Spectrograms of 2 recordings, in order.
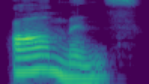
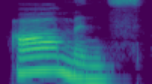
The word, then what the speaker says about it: almonds: I know there's an L there, but you know what? We don't pronounce it. So it should be almonds, almonds.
